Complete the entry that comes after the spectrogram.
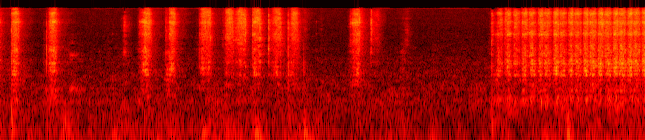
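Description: A charcoal stick is scratched across a sheet of white drawing paper in a series of short, bright strokes, with a low background rumble underneath. After a brief lull, the charcoal is rubbed steadily back and forth over the paper, producing a continuous, dense, high rasping hiss until the end.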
